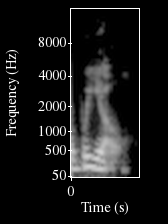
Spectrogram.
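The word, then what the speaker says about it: wheal: ulcer vesicle and a wheel last one is spelled correctly w-h-e-a-l and it's pronounced wheel i know it doesn't look that way it's not the wheel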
